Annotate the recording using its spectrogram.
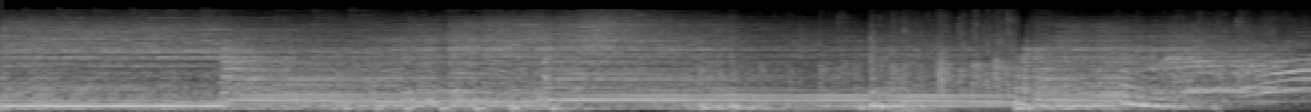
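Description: Live electric blues-rock trio playing: electric guitar holding long, ringing notes over bass and drums. Just before the end, a note slides down in pitch.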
